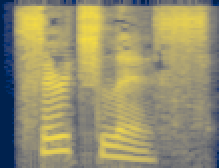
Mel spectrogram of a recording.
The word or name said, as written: searchless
